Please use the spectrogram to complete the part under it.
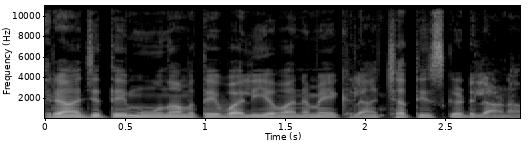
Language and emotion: Malayalam, neutral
